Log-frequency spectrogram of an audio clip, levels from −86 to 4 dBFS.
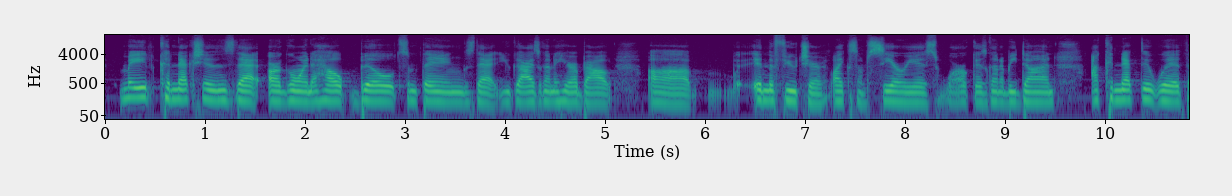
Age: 40-59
